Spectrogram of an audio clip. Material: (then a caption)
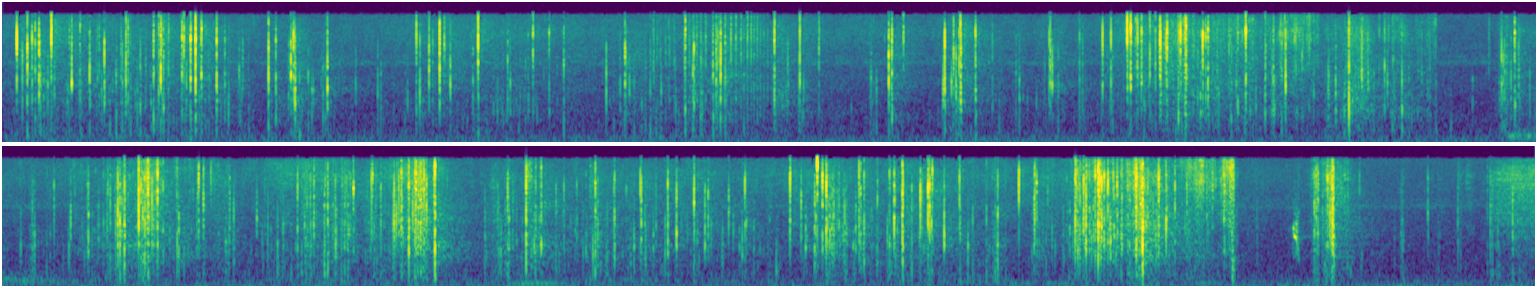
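Plastic film. A full roll of cotton wool in crinkly plastic packaging is squeezed in the hands, then laid on a table while long nails scratch and tap across its plastic top. The result is a dense, steady stream of bright crinkling and crackling with quick, dry taps that die away almost instantly.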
